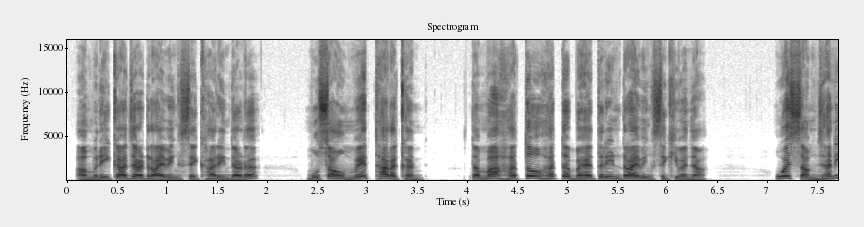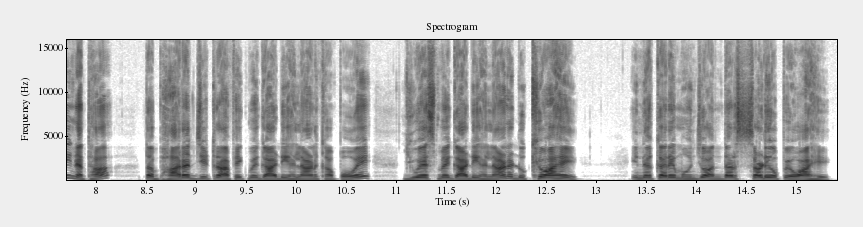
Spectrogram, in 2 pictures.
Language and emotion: Sindhi, angry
